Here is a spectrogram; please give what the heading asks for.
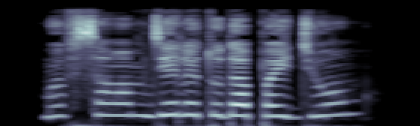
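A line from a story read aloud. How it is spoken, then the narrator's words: Timid question. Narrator (Russian): робко спросила Аурелиэль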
